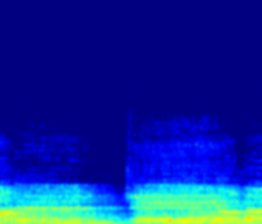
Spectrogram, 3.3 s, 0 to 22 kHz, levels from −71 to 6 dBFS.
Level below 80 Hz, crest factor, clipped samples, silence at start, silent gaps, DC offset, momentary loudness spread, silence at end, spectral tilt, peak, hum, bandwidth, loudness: -56 dBFS; 14 dB; under 0.1%; 0 s; none; under 0.1%; 8 LU; 0 s; -6 dB/octave; -8 dBFS; none; 13 kHz; -22 LUFS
